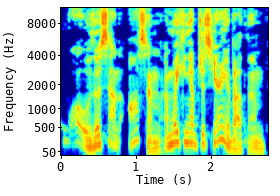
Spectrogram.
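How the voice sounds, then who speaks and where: A man's voice: on the high side, big pitch swings, fast, a little mellow, no echo, clean studio sound, voice pushed up. A man playing a fantasy adventurer in a scripted comic ad skit, in an exaggerated, theatrical manner. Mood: eager, amazed. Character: weary adventurer turning eager in comic ad skit.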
